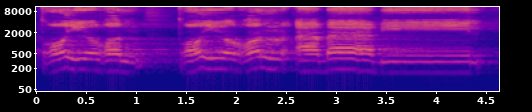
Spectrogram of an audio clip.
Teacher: तो की आवाज़ मोटी होगी, तो को मोटा करके पढ़ना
